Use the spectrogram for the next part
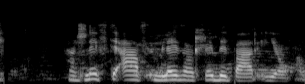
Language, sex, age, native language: Icelandic, male, 14, Icelandic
